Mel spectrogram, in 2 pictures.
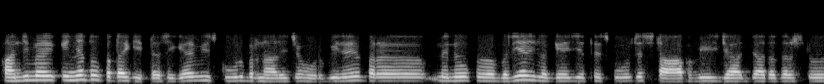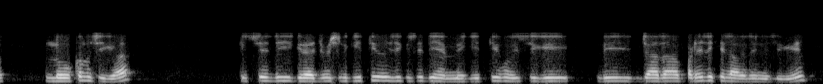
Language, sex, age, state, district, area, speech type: Punjabi, male, 18-30, Punjab, Barnala, rural, conversation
